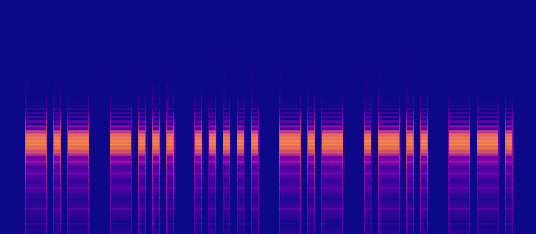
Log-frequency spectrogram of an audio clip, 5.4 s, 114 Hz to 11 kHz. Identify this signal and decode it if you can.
Morse code, heard as a keyed tone, about 17 wpm, 700 Hz. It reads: KB5KLG
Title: USA Callsign DE Callsign 17wpm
